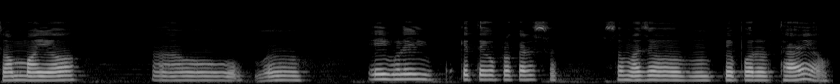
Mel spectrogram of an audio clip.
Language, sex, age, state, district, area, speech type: Odia, female, 45-60, Odisha, Cuttack, urban, spontaneous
